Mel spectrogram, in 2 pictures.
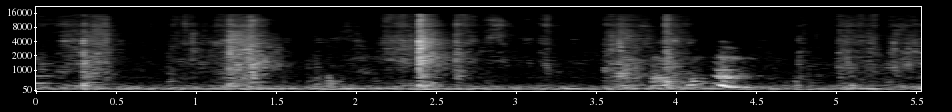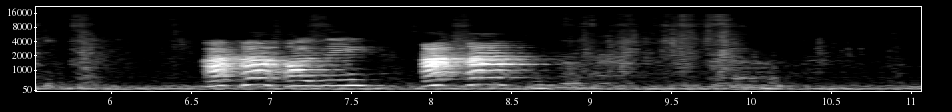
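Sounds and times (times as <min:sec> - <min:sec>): plastic bag crinkling: 0:08.9 - 0:11.0.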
